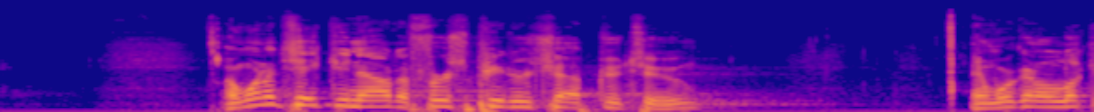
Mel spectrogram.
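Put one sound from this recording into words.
An older man speaks calmly into a microphone, heard through loudspeakers.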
